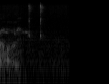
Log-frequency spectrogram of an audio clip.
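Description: Two faint computer mouse clicks about a quarter of a second apart.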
